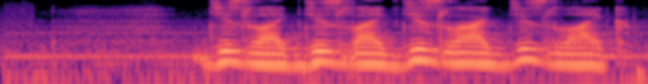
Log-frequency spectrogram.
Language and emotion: Russian, angry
